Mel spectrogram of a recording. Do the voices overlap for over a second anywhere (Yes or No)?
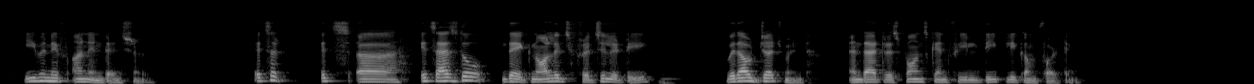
No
